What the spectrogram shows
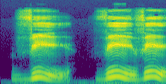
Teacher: Teeth on lip. And then you push air through, but you engage your vocal cords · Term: voiced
